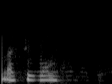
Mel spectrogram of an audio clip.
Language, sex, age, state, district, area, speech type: Manipuri, female, 45-60, Manipur, Churachandpur, urban, conversation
